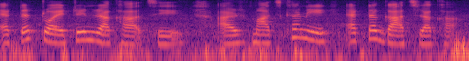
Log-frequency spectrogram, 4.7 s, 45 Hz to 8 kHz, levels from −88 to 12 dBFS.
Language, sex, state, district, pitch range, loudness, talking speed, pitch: Bengali, female, West Bengal, North 24 Parganas, 200-270 Hz, -20 LUFS, 115 wpm, 235 Hz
